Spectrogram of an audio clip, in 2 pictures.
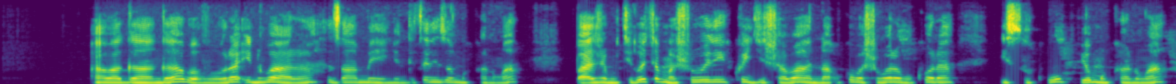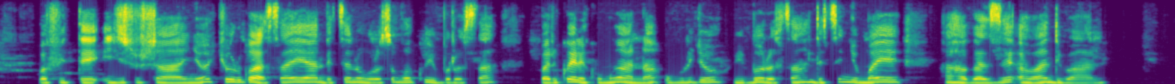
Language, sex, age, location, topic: Kinyarwanda, female, 18-24, Kigali, health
